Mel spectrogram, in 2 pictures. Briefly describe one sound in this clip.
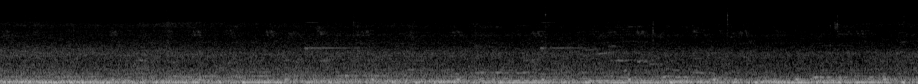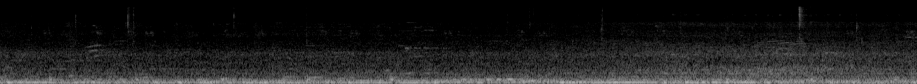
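Leaves snap as a man tears them.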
